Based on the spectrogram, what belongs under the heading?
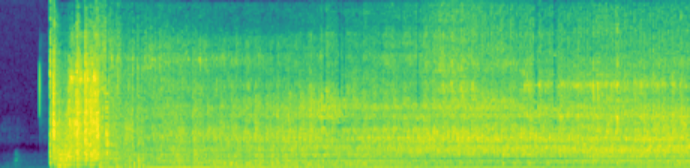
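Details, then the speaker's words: Armstrong Siddeley Special on temporary fuel pump and tank after new plugs and condenser: catches after brief crank, settles into steady, noticeably fast idle; throttle linkage suspected needing length adjustment; no oil pressure shown. "Well, that runs. A bit quick, but I think my linkage needs to be made a bit shorter or longer."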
